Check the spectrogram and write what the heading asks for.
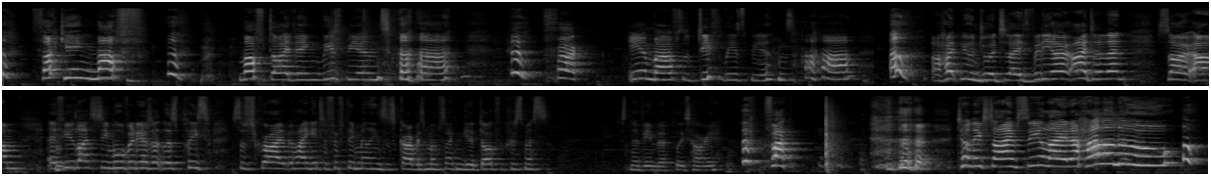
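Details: Teenager with Tourette syndrome reading aloud, with vocal tics intruding on the reading.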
